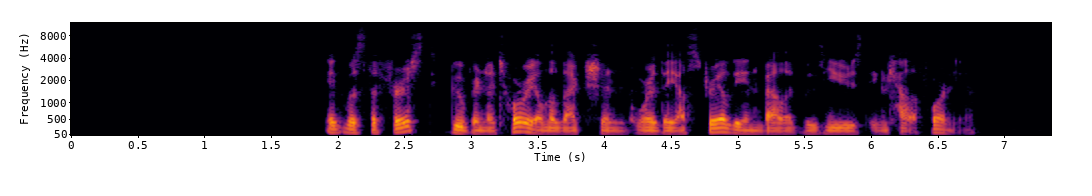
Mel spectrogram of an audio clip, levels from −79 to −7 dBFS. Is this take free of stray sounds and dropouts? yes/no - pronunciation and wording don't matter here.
yes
